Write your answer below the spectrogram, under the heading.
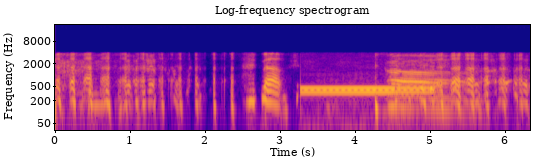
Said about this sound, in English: Tell me, does this sound like a phone hanging up?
